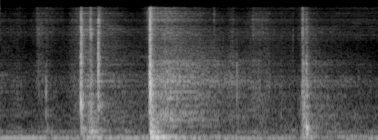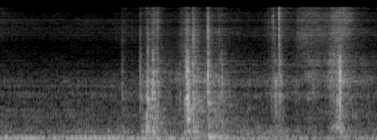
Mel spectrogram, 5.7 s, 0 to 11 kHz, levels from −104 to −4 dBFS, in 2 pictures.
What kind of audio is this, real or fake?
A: fake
